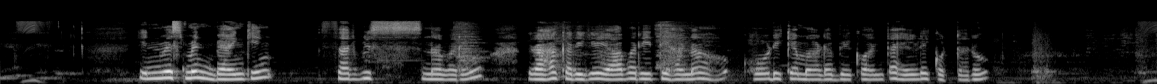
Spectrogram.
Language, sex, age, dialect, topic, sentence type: Kannada, female, 25-30, Mysore Kannada, banking, statement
